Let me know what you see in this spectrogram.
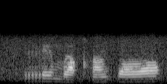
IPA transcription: r ɪ˥ m ə˩ qʰ ũ˩˧ p ɔ˧˥

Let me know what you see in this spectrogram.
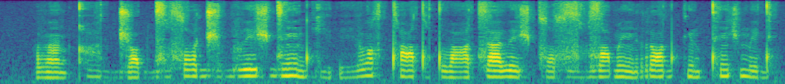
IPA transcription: β ã˨ ɡ qʰ a̤˦˨ d d͡ʒ ɒ˨ b d͡z e̤˧ sˤ ø˦ d͡ʒ ə̤˦ b β e˦ ʃ d͡z ẽ˦˨ d kʲ e̤˨ ʔ e̤˨˦ β ə̃˦ sˤ tʰ a˧ dˤ ə̤˨ tˤ ðˤ a˨ t͡s a˧ ð e˧ ʃ t͡s ø˧ sˤ zˤ a̤˦ zˤ a˦ b ẽ˨ r ɒ˦ d kʲ ə̃˧ b tʰ ẽ˦ ʃ m e˧ d

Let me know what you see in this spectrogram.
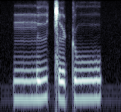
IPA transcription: nː ɨ ǀ ɨ ʈ u

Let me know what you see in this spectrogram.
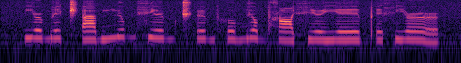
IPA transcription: j ə˞ b e t͡ʃʼ a b mʲ o b fʲ ø b t͡ʃʼ ø b h o bʲ ɔ b x ɑ fʲ ø j e pʼ e x j ə˞

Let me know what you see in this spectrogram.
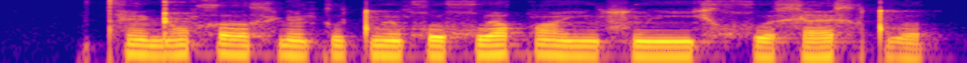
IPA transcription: t̪ʰ ɛ̃ ɖ ɔ̃ x ʌː x ɳ ɛ̃ k ɵ tʷ ẽ χʷ ɛ χʷ i qʷ ĩː sʷ ĩː x χʷ æ x æ x tʷ ʌ

